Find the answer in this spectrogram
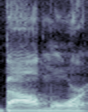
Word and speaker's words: Balmorhea: us a a taster of Balore pronounced Bal Moore a cast strength is 130.2 proof.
